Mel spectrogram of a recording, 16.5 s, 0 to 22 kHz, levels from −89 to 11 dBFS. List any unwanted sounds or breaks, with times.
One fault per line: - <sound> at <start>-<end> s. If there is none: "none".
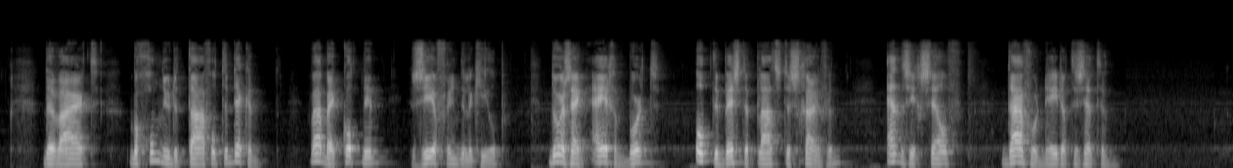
none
